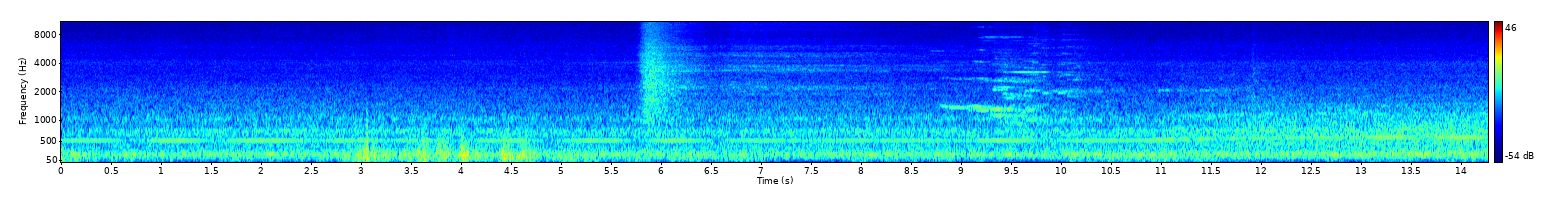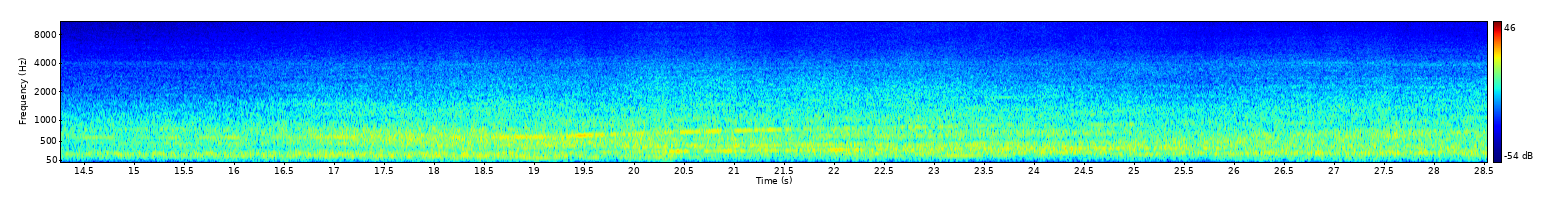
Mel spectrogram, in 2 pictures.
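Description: Electric double-deck passenger train approaching the level crossing, its whine rising in pitch and growing louder from about halfway on. A single sharp clank sounds about six seconds in.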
